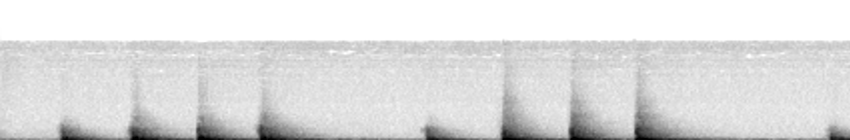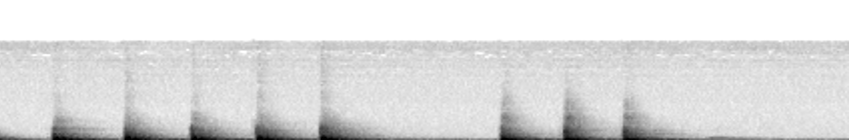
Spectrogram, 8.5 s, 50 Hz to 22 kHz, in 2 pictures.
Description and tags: striking a nail to a wall 01
wall, hammer, wood, knock, nail, hit, impact, strike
